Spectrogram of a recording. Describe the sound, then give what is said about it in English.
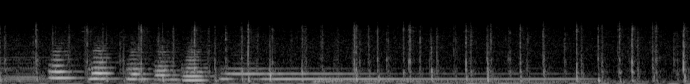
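Horses' hooves clip-clop at a steady walking pace with sharp clear knocks as riders come up the almost deserted main street of the town of Elkader at noon on a hot day, while a brief musical phrase gives way to a long sustained note underneath. “It was noon of the second day when we rode up the almost deserted main street, hot, saddle-weary, hungry.”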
